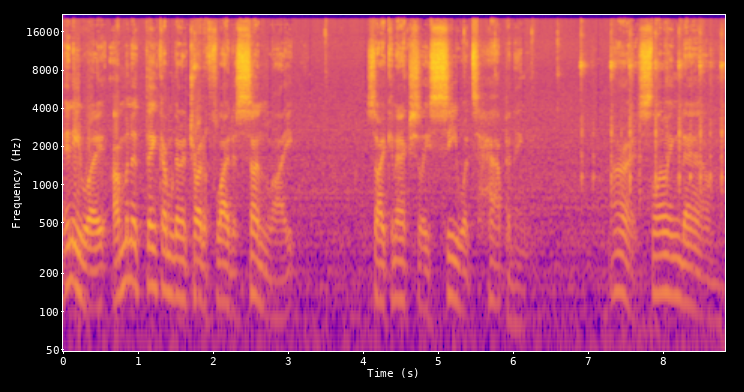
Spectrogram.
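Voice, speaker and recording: Music plays in the background as a man speaks at a moderate pace with an American accent. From Kansas, US Midwest, rural. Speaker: gaming video creator. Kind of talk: gameplay commentary. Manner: rambling, casual with many fillers.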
